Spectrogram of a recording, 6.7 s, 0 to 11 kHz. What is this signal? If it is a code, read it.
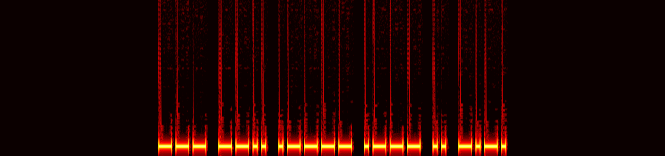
Morse code, heard as a keyed tone, about 27 wpm, 700 Hz. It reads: OZ1JIC
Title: DXCC-100 Call Signs - 6 Characters - 28wpm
